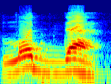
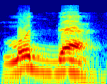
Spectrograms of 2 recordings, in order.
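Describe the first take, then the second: Both takes have the same delivery.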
